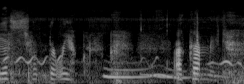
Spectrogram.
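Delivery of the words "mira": ordinary talk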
